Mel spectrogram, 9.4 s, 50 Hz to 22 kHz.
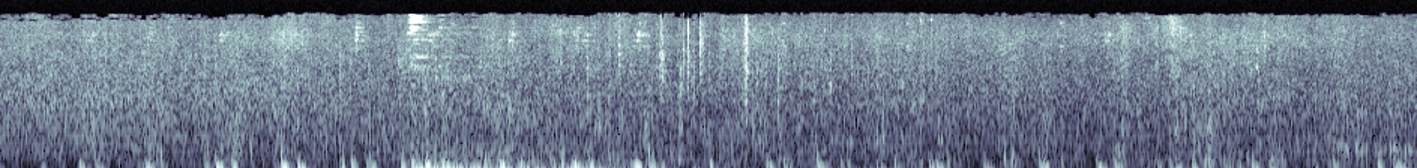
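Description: Horse hooves clip-clop in a steady walking rhythm in Red Dead Redemption 2, close and distinct, over a soft wind-like rumble of outdoor ambience.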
